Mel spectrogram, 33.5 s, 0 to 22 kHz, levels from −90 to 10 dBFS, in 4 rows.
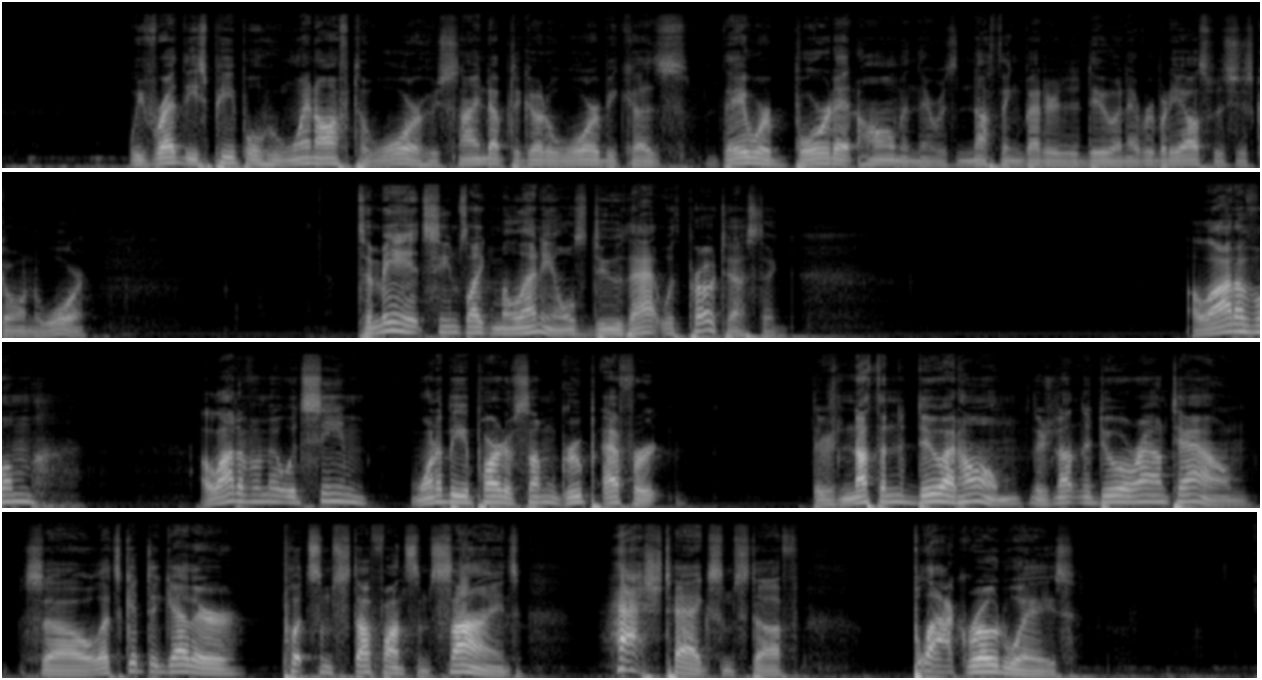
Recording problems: none

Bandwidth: 16 kHz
